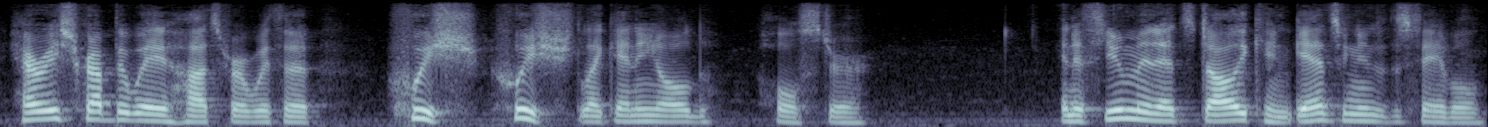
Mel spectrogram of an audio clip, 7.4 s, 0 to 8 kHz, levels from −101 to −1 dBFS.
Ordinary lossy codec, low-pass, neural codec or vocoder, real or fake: Opus, 64 kbps; 7.2 kHz; codec, 24 kHz, 0.9 kbps, WavTokenizer, medium speech release version 1; fake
